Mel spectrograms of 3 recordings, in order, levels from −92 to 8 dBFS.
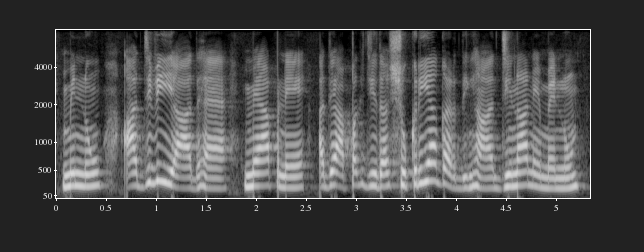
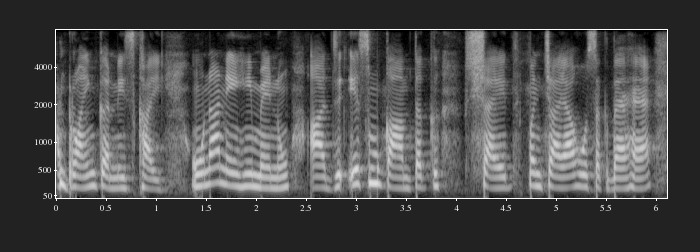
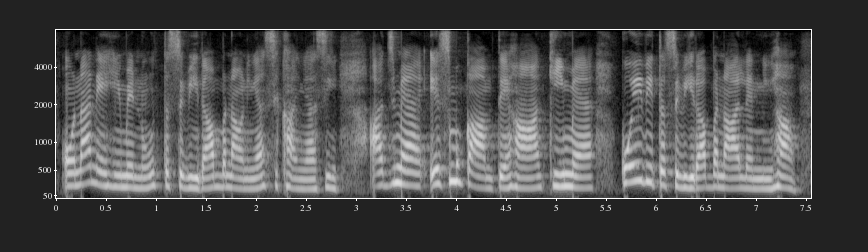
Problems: none marked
